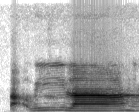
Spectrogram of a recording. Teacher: Maksudnya waqaf berhenti. Takwilah ini walaupun fathah tain tetap karena berhenti ya dibaca la. Ini panjangnya 3 harokat.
